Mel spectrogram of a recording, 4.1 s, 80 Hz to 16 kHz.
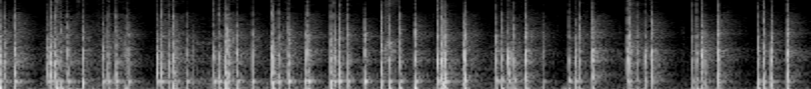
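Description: A full, large plastic Peter Pan peanut butter jar with a yellow plastic lid is held in the hands and tapped with long nails and fingertips on its body and lid. About 26 quick, sharp, dry clicking taps come in an uneven rhythm over four seconds, each dying away almost instantly.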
